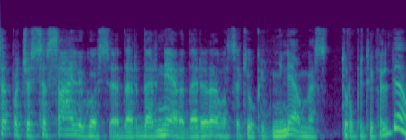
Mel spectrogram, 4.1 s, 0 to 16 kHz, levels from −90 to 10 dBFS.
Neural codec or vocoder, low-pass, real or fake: codec, 16 kHz, 16 kbps, FreqCodec, larger model; 7.2 kHz; fake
